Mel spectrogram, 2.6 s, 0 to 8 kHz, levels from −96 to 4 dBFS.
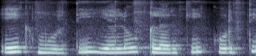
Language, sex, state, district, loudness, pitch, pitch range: Hindi, female, Bihar, West Champaran, -17 LUFS, 220 Hz, 210-235 Hz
